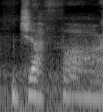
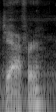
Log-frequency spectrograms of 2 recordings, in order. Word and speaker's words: Jafar: Jafar. – Excuse me, it's pronounced Jaffer.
